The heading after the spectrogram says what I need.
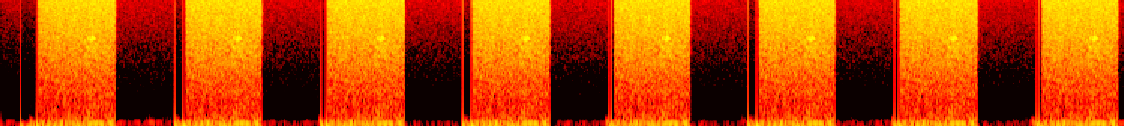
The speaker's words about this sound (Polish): Ponieważ tam jest sam szum, ja teraz zgłośnię mikser, żeby pokazać jak to brzmi.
